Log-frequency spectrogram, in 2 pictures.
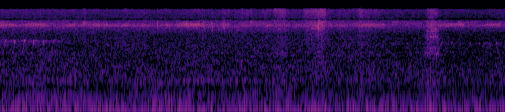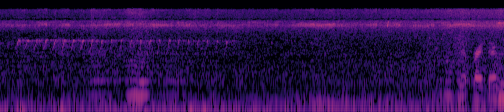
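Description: Honey bees buzz steadily around an open hive, a dense, continuous insect drone close by with a few brief higher whines from passing bees.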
